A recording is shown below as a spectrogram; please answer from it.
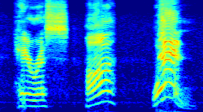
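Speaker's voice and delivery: usual speaking voice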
